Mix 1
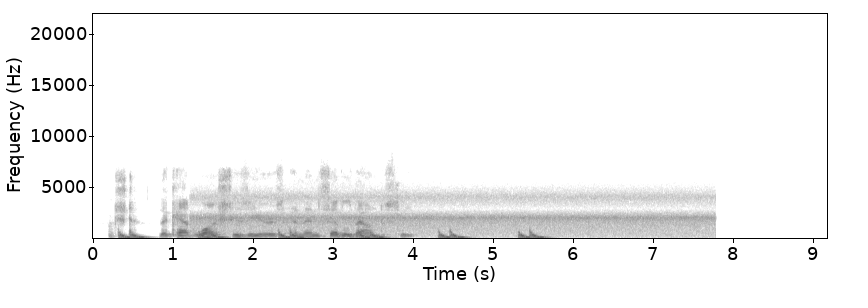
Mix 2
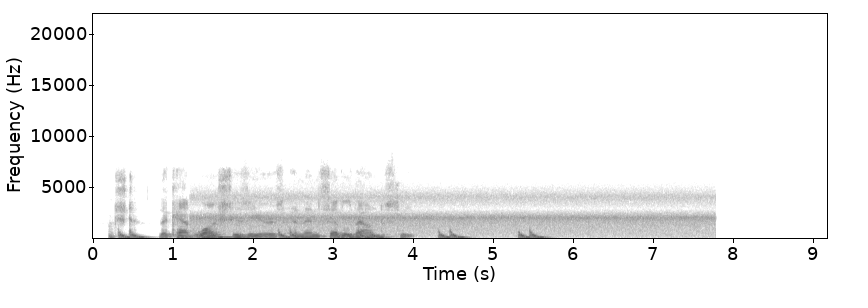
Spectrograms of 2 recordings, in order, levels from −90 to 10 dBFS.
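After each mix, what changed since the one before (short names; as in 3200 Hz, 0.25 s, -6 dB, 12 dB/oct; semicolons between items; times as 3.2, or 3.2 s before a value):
speech: remove HPF 320 Hz 12 dB/oct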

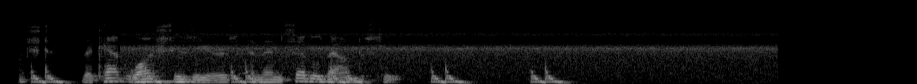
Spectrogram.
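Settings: master: remove HPF 76 Hz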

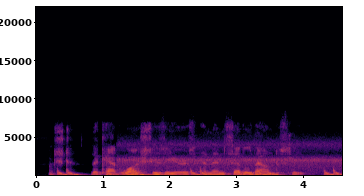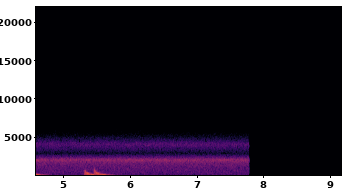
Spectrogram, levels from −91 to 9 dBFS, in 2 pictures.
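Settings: reverb: on, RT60 0.50 s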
